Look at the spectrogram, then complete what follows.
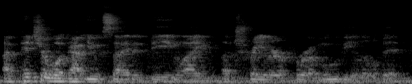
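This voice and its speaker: A man's voice: on the low side, steady tone, brisk, over music. A man co-hosting a podcast in casual, playful, slangy banter about books with a friend. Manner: playful, slangy, acts out quoted lines. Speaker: podcast co-host. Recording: echoey room, distant mic, clear noise.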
